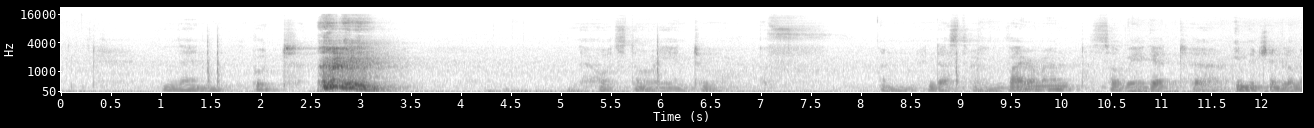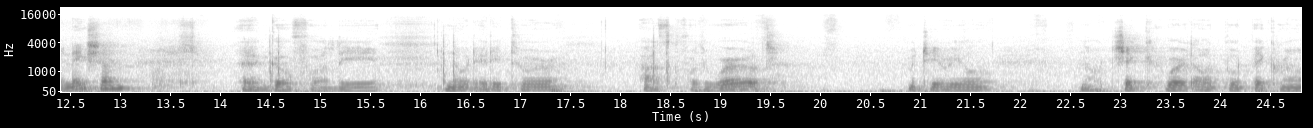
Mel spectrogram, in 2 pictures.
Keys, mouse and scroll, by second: 1.4-2.9 drag, 3.2-5.9 middle drag, 7.4-8.9 drag, 14.5-16.3 drag.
